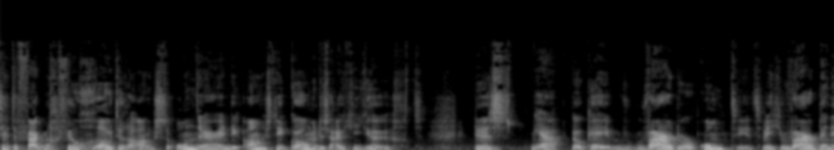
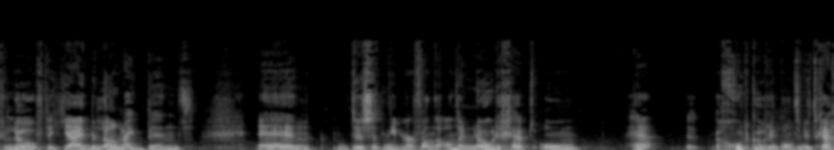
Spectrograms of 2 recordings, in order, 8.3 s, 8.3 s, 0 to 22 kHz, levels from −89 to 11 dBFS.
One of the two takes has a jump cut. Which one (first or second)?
first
